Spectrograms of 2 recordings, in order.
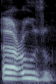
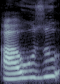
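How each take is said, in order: First: The first vowel is kept short. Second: The first vowel is drawn out long. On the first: The speaker calls it right. "पहले हर्फ को बिल्कुल भी नहीं खींचना है" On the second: The speaker calls it wrong. "आ में गलती है"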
